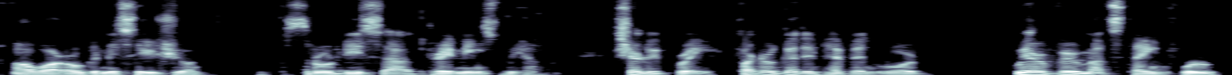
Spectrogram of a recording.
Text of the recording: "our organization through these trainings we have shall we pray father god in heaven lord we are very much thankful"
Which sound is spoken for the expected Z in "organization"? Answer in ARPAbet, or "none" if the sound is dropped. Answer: S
